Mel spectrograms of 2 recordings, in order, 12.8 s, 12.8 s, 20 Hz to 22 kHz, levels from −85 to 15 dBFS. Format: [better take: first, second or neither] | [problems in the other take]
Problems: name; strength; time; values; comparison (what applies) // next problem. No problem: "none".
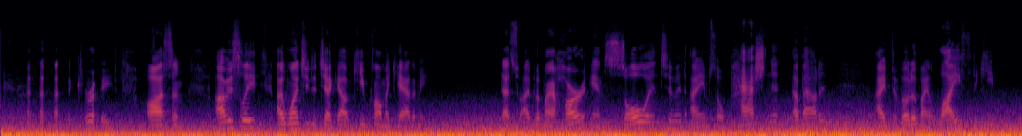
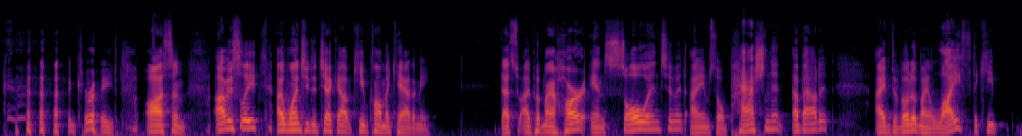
second | low rumble; loud; throughout; 7 dB below the speech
